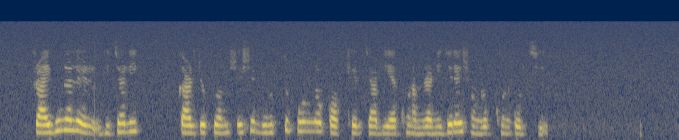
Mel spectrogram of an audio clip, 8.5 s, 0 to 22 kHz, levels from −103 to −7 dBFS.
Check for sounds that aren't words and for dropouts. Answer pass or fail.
pass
